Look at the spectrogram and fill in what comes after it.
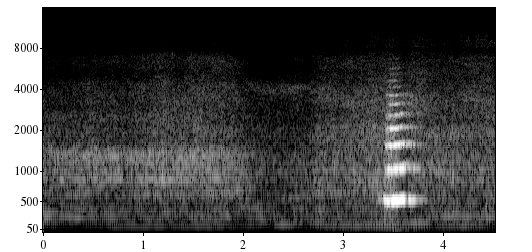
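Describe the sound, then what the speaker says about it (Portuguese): A motorcycle revs and roars past nearby, its engine note rising in a short loud burst over steady background traffic. "Desgraça dessas motos!"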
